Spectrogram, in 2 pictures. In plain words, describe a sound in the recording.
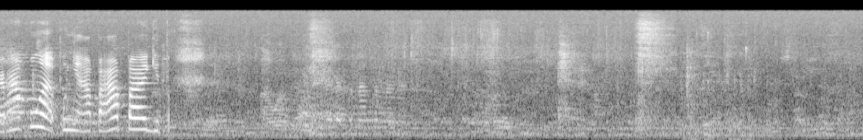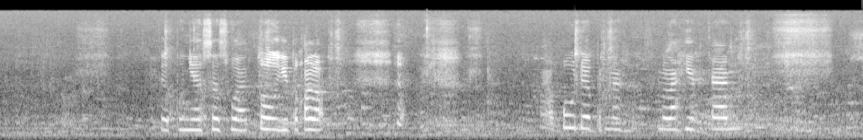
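A young woman speaks tearfully, close by.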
